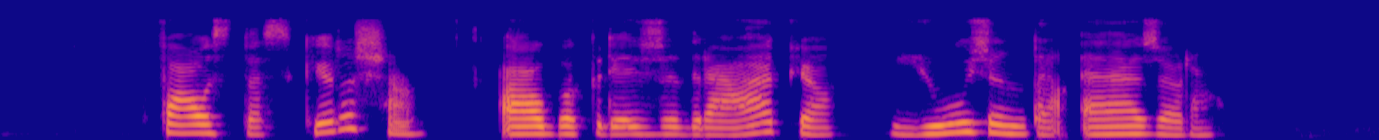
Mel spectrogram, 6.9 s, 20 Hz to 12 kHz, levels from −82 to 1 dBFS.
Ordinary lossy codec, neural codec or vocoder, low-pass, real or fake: MP3, 96 kbps; codec, 16 kHz, 4 kbps, X-Codec, HuBERT features, trained on general audio; 7.2 kHz; fake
